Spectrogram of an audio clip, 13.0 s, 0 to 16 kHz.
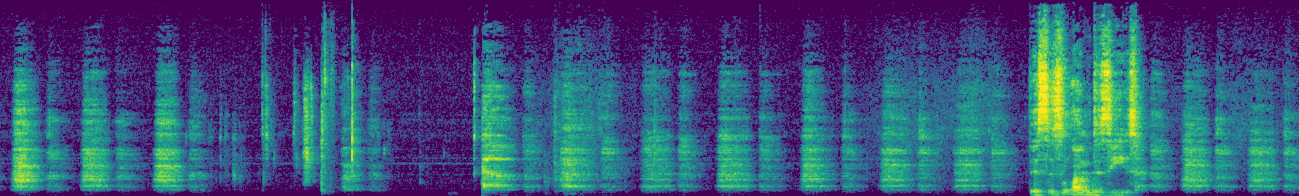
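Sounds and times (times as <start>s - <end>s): laboured rasping breathing: 0.0s - 2.4s, 3.4s - 4.0s, 4.8s - 10.3s, 11.4s - 12.9s.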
